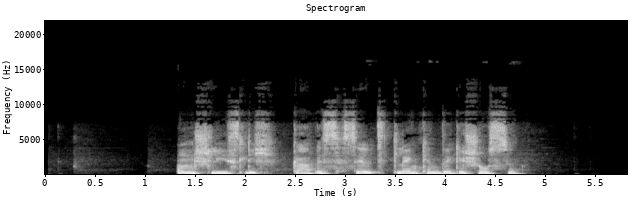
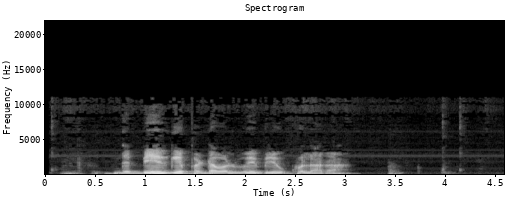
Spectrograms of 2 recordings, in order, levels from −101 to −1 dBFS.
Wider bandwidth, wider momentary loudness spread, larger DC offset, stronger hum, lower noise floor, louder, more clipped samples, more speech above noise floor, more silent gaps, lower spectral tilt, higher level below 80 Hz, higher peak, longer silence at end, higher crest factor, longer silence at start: about the same, 9.6 kHz vs 9.6 kHz; second, 7 LU vs 17 LU; neither; neither; first, -81 dBFS vs -64 dBFS; first, -14 LUFS vs -21 LUFS; neither; first, 68 dB vs 43 dB; neither; second, -4.5 dB/octave vs -8 dB/octave; about the same, -46 dBFS vs -44 dBFS; about the same, 0 dBFS vs -2 dBFS; about the same, 1.05 s vs 1.1 s; about the same, 16 dB vs 20 dB; first, 1.3 s vs 0.2 s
